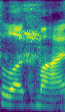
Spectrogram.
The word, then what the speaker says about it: Lagman: That's actually how you say it. It's Lugman.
